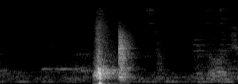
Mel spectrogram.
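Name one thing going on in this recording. A cup clinks down on a table.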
